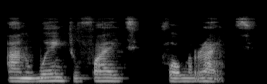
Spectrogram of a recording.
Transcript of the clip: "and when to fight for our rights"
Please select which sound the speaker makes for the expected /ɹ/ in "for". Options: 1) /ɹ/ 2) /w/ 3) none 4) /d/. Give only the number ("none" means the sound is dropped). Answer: 2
